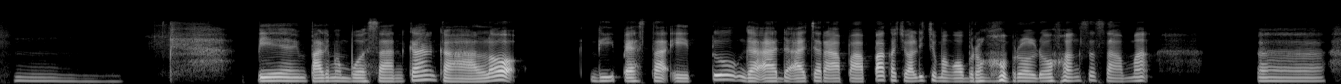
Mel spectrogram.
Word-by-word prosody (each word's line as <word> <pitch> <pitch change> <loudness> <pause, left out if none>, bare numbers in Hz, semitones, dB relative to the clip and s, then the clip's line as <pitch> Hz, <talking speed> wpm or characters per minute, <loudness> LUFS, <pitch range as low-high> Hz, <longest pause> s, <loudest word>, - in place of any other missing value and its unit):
Hmm. 145 -6 -15 1.4
Iya, 165 0 +3
yang 160 -1 -5
paling 150 +2 +2
membosankan 150 +6 0
kalo 140 +6 +3 0.7
di 165 +1 -3
pesta 160 -1 +1
itu 150 +8 -1 0.2
nggak 155 -2 +3 0.2
ada - - -1
acara 145 -1 +1
apa-apa, 140 +4 +1 0.2
kecuali 165 -1 -1
cuma 180 -4 -3
ngobrol-ngobrol 155 +3 0
doang 165 +2 -1
sesama 170 -3 -4 1.1
Eee, 160 -1 -5
155 Hz, 85 wpm, -21 LUFS, 145-165 Hz, 1.4 s, Iya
